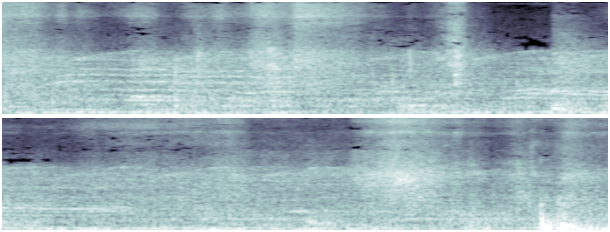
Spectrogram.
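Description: Faint, distant voices of people talking in a large room, with a low thump shortly before the end.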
